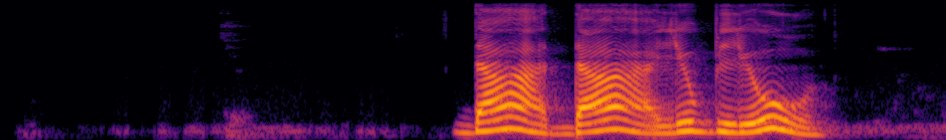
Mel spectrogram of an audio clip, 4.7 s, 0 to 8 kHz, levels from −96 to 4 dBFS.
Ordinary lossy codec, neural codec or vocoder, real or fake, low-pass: none; none; real; 7.2 kHz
